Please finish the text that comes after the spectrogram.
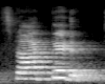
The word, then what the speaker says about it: started: Started, started, started. See that the tongue is released and comes back. Started, started. It ends with id sound.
